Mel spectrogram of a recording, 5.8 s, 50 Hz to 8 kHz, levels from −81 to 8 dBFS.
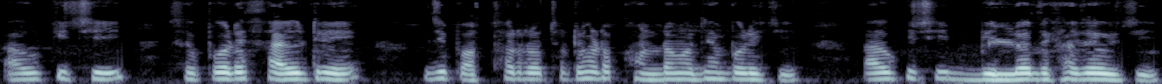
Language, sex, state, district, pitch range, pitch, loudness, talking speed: Odia, male, Odisha, Nuapada, 165-180 Hz, 170 Hz, -17 LUFS, 165 wpm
